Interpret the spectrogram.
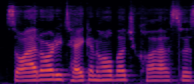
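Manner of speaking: ordinary talk, nothing marked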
